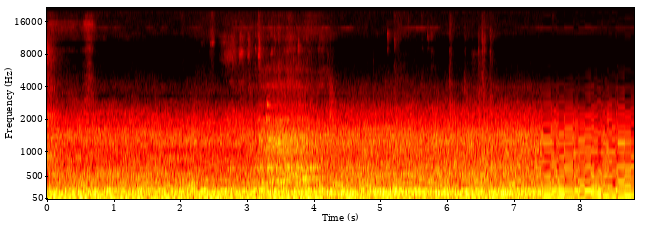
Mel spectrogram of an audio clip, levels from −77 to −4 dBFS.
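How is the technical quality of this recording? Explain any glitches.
The recording has one glitch, near the end. Robotic sound from repeated short buffers runs from 7.44 s to 8.82 s. The likely cause is audio arriving too seldom, so the software fills most of that stretch by replaying a roughly 10 ms slice while fresh audio is skipped. That constant repetition stamps a fixed 100 Hz pitch onto the sound, turning it into a rigid, metallic buzz that only loosely tracks the original.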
